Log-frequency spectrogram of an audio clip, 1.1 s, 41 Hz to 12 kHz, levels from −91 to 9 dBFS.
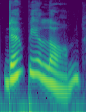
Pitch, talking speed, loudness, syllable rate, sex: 215 Hz, 165 wpm, -17 LUFS, 5.3 syllables/s, female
